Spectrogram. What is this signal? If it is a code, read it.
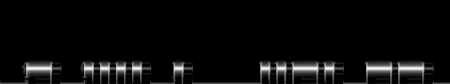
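Morse code, heard as a keyed tone, about 15 wpm, spaced as for 13 wpm, 750 Hz. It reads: THE FM
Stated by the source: 13 wpm Morse code practice archive transmission.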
